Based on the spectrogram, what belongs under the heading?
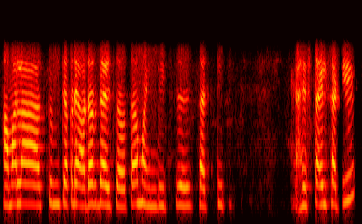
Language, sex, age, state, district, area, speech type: Marathi, female, 30-45, Maharashtra, Wardha, rural, conversation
